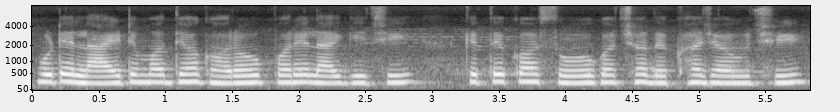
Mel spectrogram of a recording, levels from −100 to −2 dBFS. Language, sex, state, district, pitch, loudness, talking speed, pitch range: Odia, female, Odisha, Nuapada, 215 Hz, -13 LUFS, 105 wpm, 200-225 Hz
